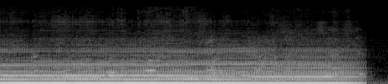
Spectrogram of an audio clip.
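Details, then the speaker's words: Refrigerator compressor: a loud, steady low droning hum with a buzzing edge runs unbroken, then cuts off sharply; the compressor is vibrating excessively, and cloth stuffed under the drip tray did not reduce it. "Já imaginou dormir de noite com barulho desse? Ninguém merece."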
